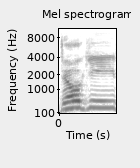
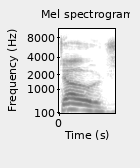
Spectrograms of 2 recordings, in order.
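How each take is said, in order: First: The word ends with an added ee vowel. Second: The word ends without an added vowel. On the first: The speaker calls it wrong. "It's not Dogi" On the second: The speaker calls it right. "it's Doge"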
